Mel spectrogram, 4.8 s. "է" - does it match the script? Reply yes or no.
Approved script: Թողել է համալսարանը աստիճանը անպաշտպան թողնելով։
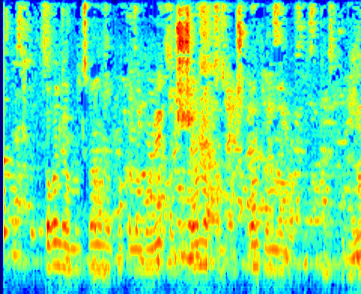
yes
